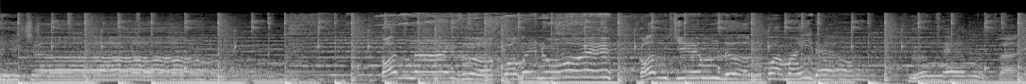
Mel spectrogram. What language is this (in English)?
Vietnamese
